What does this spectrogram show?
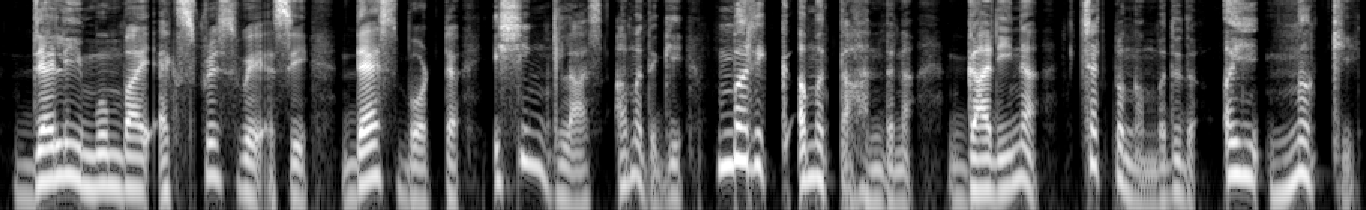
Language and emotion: Manipuri, surprised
